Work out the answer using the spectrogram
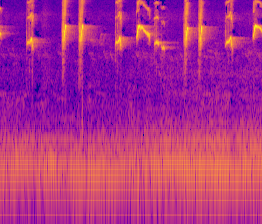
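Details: A common iora sings sharp 'tembakan' song: shrill high downward-sweeping whistles and hard ticking notes in quick succession, sometimes paired, with a soft low background hum.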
